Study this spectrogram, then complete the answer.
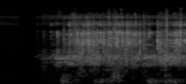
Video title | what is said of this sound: गेहूं के आटे की बेहद खस्ता, हेल्थी मीठी मठरी बनाने का आसान तरीका🤗😋 | आपको इनकी आवाज से पता चल ही रहा होगा कि हमारी मठरियां कितनी क्रंची बनी हैं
